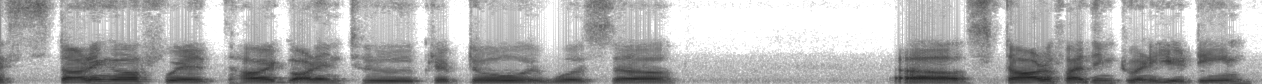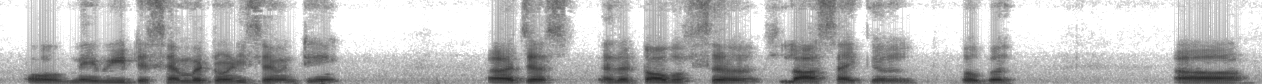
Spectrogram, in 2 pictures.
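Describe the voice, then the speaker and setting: A man with a Pakistani accent, speaking English as a second language, tells his story haltingly as a guest on a live audio show. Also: mid-range voice, gravelly, a little hiss or hum, low-quality recording. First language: not English. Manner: halting, hesitant, frequent hedging. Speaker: guest caller.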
